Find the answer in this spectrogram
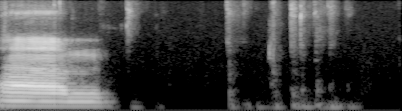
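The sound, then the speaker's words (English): Typing on a computer keyboard while writing a code comment. A short spoken phrase comes first, then after a pause a quick, light run of soft key clicks. “I'm going to finish typing up this comment and then we can move on.”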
